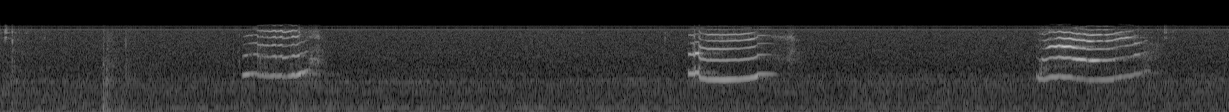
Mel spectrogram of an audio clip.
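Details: Pet cat indoors meowing nonstop at a bug on the wall: three drawn-out, rising-then-falling meows, one roughly every two seconds, over a steady low room hum.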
